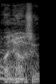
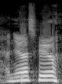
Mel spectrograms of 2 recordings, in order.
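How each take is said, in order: First: It is said in a deep, masculine voice. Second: It is said in a light, high voice.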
